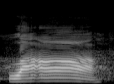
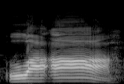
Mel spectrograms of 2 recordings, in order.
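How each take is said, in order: No difference in how they are said.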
